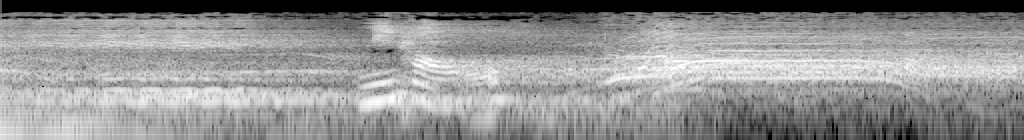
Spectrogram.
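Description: A woman sings loudly through loudspeakers in a large echoing hall.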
